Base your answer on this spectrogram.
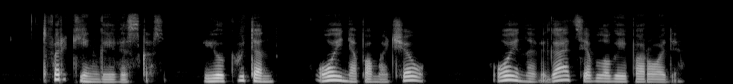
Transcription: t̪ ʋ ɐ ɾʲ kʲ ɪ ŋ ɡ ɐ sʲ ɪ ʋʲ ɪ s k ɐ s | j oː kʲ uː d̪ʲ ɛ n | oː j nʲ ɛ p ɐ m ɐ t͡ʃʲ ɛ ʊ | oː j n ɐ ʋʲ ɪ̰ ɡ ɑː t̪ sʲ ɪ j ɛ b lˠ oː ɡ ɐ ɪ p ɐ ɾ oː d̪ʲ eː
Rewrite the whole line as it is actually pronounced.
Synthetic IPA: t̪ ʋ ɐ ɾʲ kʲ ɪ ŋ ɡ ɐ ɪ ʋʲ ɪ s k ɐ s | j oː kʲ uː t̪ʲ ɛ n | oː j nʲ ɛ p ɐ m ɐ t͡ʃʲ ɛ ʊ | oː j n ɐ ʋʲ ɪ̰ ɡ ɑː t̪ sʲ ɪ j ɛ b lˠ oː ɡ ɐ ɪ p ɐ ɾ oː d̪ʲ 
